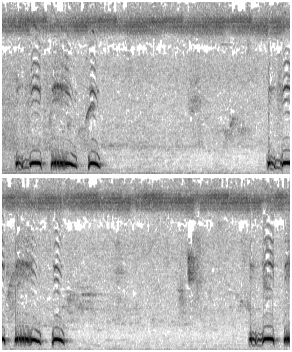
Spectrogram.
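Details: Repeated cooing of a Eurasian collared dove kept to coax quiet spotted doves into singing. Three similar phrases, each with short, short and long notes plus a closing coo, come about every five seconds with quiet pauses between.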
